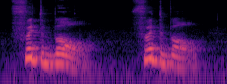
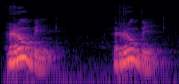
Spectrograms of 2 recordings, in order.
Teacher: And notice at the end of the word, the L sound is like ul in the back of the throat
